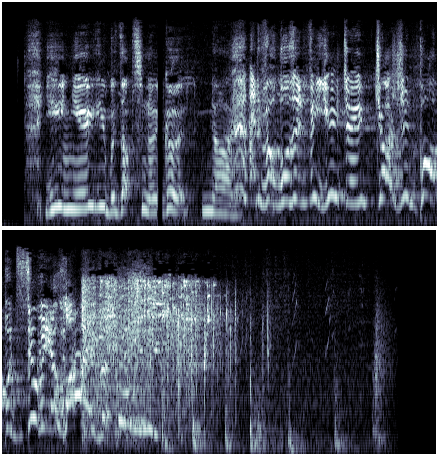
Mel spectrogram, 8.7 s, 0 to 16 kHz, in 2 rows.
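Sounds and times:
speech: 0.4 - 6.5
casserole dish smashing on carpet: 5.2 - 7.1
scattered thuds and clatters of broken casserole dish: 5.2 - 8.3.

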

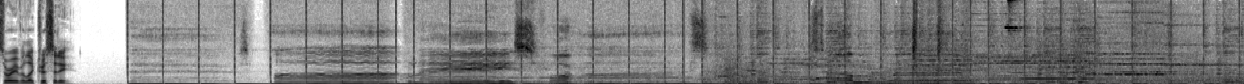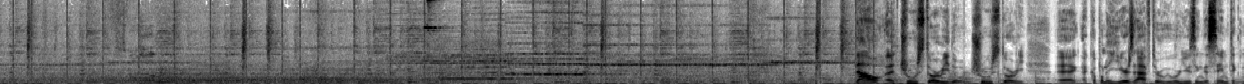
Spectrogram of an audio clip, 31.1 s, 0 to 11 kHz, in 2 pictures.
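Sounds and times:
speech: 0.0 - 1.0, 6.4 - 7.3, 26.3 - 31.0
electric train running with a steady rumbling hum: 1.2 - 31.0
electric train traction motor inverter whine: 5.7 - 28.0.

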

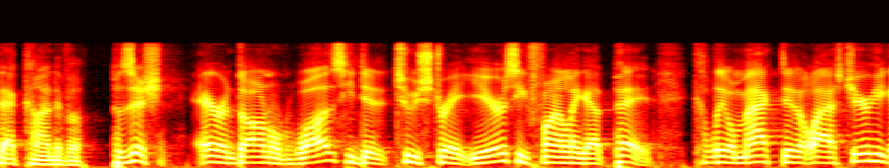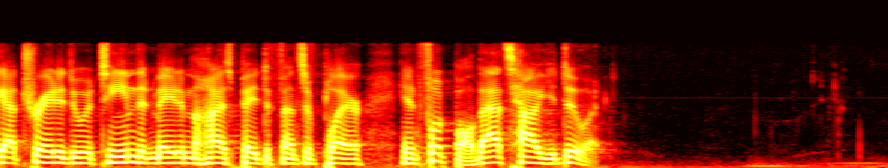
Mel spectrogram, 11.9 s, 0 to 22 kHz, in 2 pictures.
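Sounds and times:
speech: 0.0 - 10.0
sipping water: 11.0 - 11.8
wet mouth clicks: 11.0 - 11.8.

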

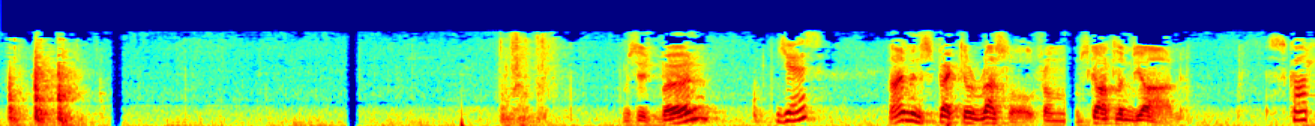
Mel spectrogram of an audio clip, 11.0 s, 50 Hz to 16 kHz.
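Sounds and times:
firm knocks on a wooden door: 0.0 - 0.8
speech: 5.2 - 10.0, 10.6 - 10.9.

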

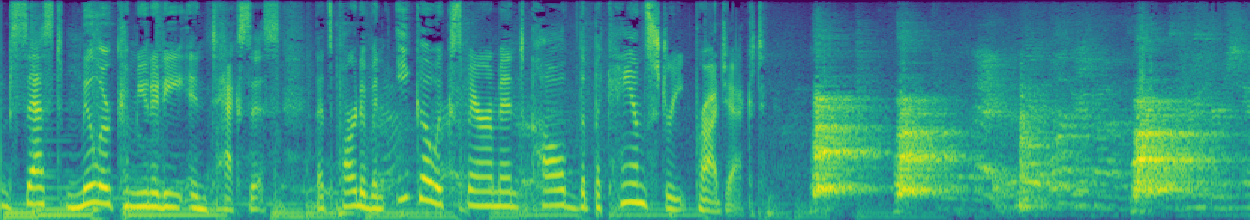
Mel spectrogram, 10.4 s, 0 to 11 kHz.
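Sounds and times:
speech: 0.0 - 6.5
dog barking: 6.7 - 8.1, 9.4 - 10.2.

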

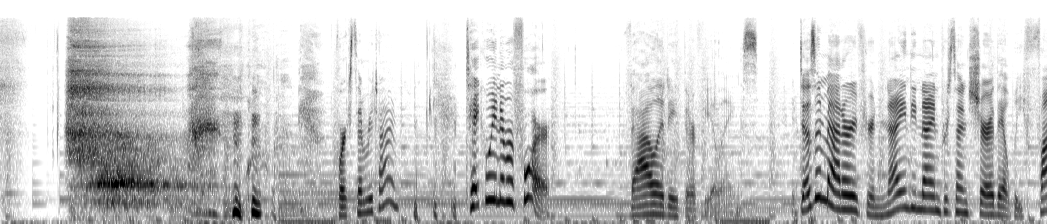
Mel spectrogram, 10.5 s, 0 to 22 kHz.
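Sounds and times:
deep belly breath drawn in and exhaled: 0.0 - 2.3
speech: 2.3 - 2.8, 3.4 - 10.4.

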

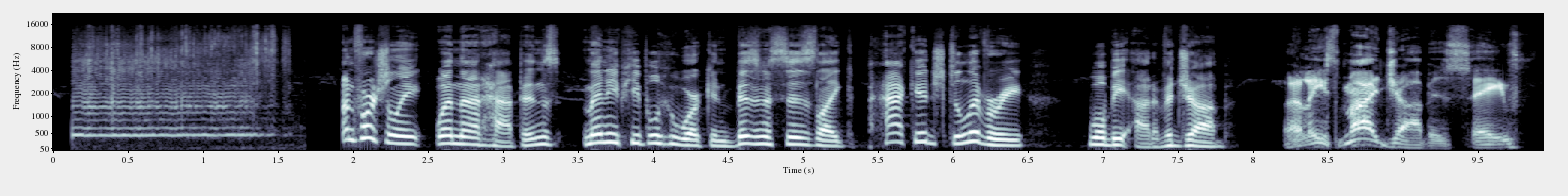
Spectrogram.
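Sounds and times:
insect buzzing: 0.0 - 1.7
speech: 2.0 - 9.9.

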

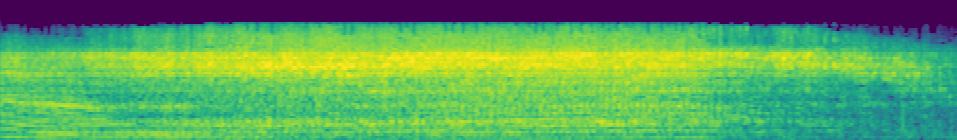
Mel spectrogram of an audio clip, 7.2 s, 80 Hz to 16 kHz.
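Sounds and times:
airplane engine roaring as the plane comes in, acting up: 0.0 - 7.1.

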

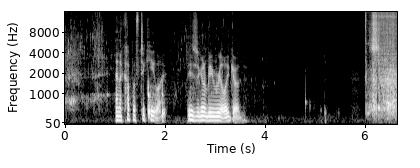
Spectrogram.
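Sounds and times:
speech: 1.0 - 3.7
soft knocks and clunks: 1.7 - 2.1.

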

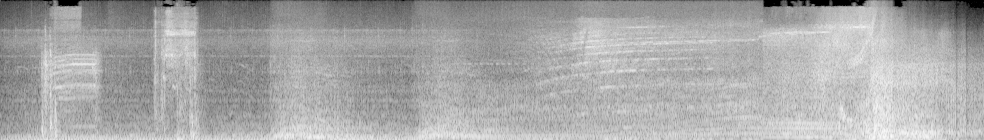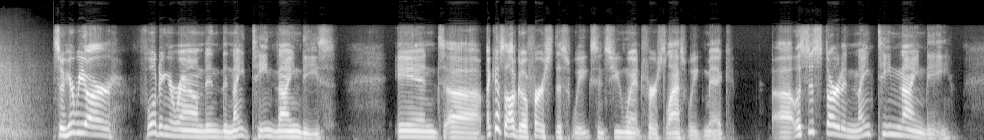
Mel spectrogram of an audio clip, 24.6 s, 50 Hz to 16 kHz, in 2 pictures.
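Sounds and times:
steady hum: 0.0 - 12.6
time machine sound effect with whirring electronic whines and whooshes: 0.0 - 12.7
speech: 13.0 - 16.5, 17.2 - 24.2.

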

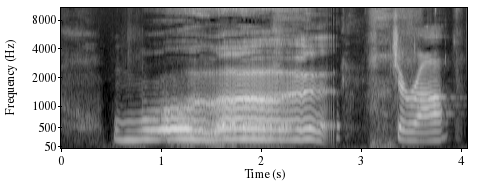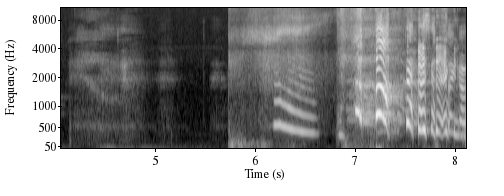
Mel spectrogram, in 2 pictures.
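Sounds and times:
speech: 0.5 - 0.9, 3.4 - 4.0, 7.8 - 8.0
person imitating a whale call with a moaning groan: 0.5 - 2.8.

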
